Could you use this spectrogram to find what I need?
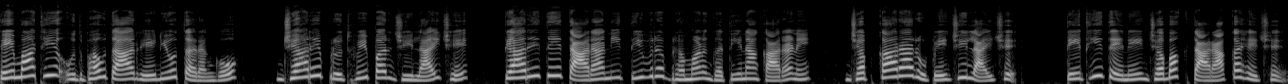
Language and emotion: Gujarati, neutral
